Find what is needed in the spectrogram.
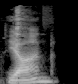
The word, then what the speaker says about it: Janne: You fucking butchered John Erickson, dude. – It's definitely not John Erickson. Jan? J-A-N-N-E.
